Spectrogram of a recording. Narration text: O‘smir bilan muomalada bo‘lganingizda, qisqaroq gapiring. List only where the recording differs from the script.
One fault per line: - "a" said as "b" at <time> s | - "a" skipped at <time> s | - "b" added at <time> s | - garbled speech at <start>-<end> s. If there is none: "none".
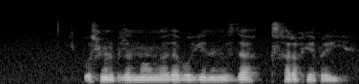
none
